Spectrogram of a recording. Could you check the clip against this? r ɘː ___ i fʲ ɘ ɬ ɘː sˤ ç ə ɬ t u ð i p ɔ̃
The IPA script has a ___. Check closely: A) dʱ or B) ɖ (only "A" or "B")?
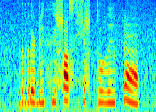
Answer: B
